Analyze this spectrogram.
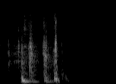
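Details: Short-eared owl (Asio flammeus) giving a harsh, raspy two-part call like an angry little kitten, then falling silent; in Ohio it is mainly a winter visitor, at the edge of its year-round range.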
